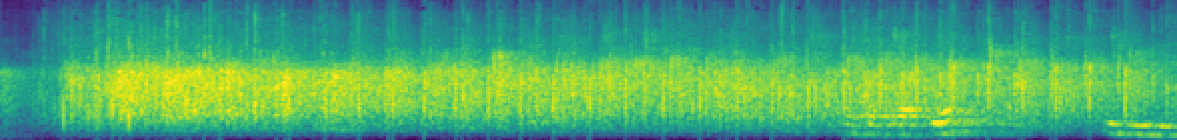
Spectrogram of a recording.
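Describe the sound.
A sustained burst of audience applause thanking a professor for a lecture, dense and steady clapping for nearly nine seconds, with a voice beginning to speak faintly over it near the end.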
